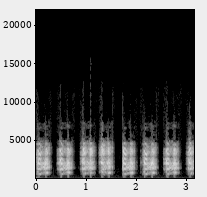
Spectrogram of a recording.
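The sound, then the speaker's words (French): A pheasant calls to announce that it is landing, in a steady series of eight harsh, raspy bursts, evenly spaced about twice per second, loud and alone with no talking. “Alors, Anto, est-ce que c'est une grenouille qui pond des œufs ou est-ce que c'est un faisan qui prévient quand il atterrit?”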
